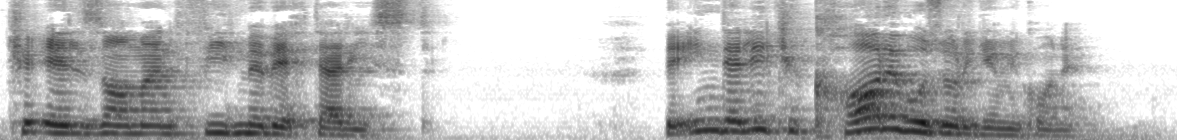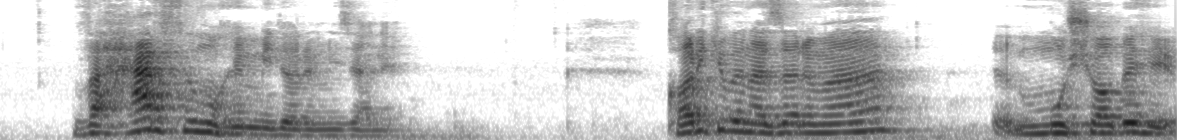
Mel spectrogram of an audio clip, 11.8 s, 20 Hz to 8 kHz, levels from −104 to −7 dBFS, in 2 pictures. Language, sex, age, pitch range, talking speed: Persian, male, 30-49, 150-200 Hz, 110 wpm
